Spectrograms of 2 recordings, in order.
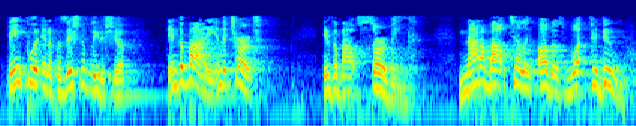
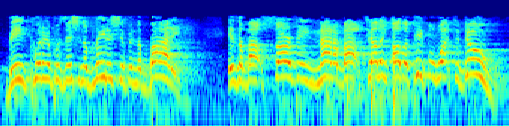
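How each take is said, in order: First: It is said at normal volume. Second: It is said loudly.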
